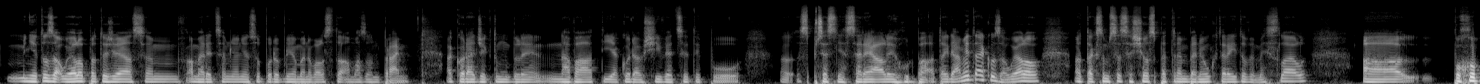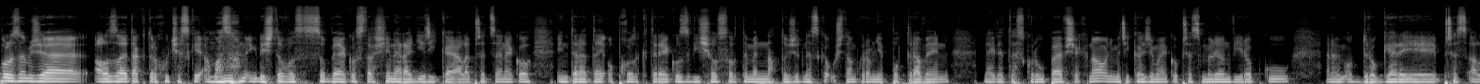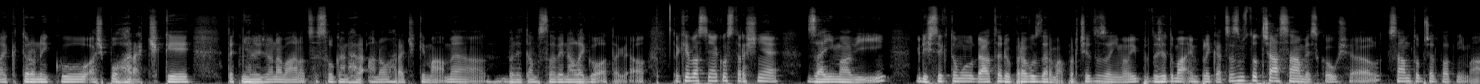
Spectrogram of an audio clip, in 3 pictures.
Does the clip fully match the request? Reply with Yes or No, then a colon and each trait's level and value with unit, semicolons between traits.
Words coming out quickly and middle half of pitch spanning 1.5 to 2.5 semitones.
Yes: fast, 210 wpm; narrow, 2.1 semitones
